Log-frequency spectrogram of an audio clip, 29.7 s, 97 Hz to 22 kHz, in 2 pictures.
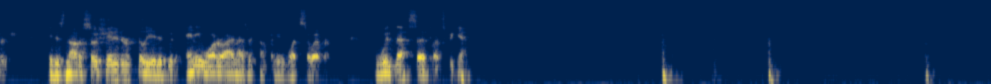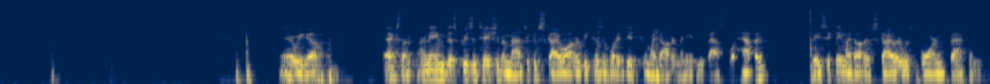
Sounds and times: Speech: 0.0 - 0.2, 0.8 - 5.0, 5.6 - 7.0, 19.1 - 20.0, 20.6 - 26.4, 27.0 - 29.7.

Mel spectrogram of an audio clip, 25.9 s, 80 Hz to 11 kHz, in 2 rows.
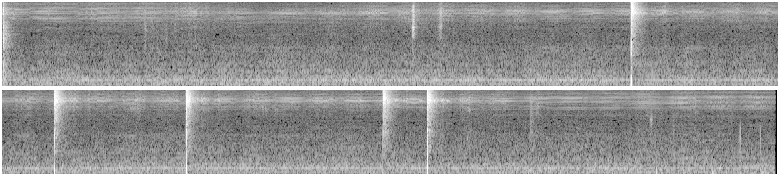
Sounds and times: Hum: 0.0 - 25.8
Mains hum: 0.0 - 25.8.

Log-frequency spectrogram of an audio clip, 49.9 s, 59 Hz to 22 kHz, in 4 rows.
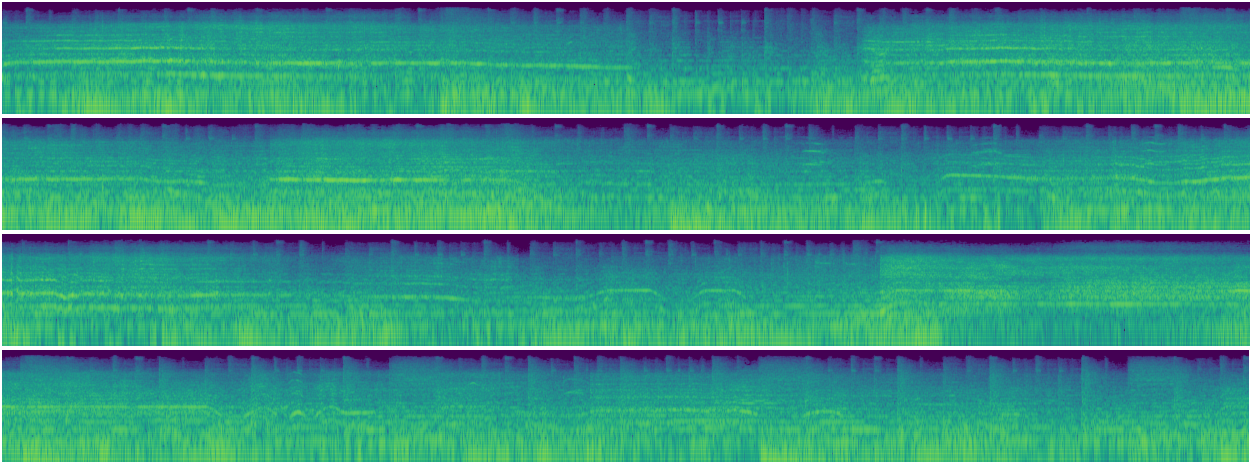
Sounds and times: Boat, Water vehicle: 0.0 - 49.9
Music: 0.0 - 49.9.

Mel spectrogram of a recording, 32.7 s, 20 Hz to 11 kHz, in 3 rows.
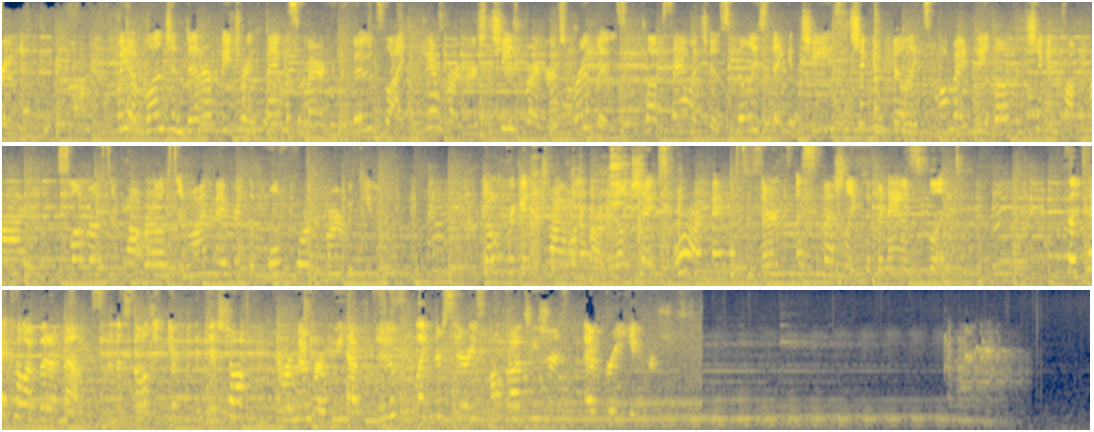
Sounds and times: Speech: 0.0 - 14.8, 15.7 - 20.5, 21.6 - 28.7
Music: 0.0 - 32.6.

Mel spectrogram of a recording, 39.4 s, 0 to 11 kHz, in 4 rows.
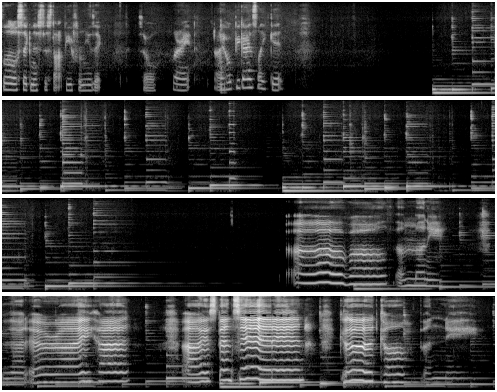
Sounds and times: Music: 8.6 - 24.0, 26.8 - 39.4.

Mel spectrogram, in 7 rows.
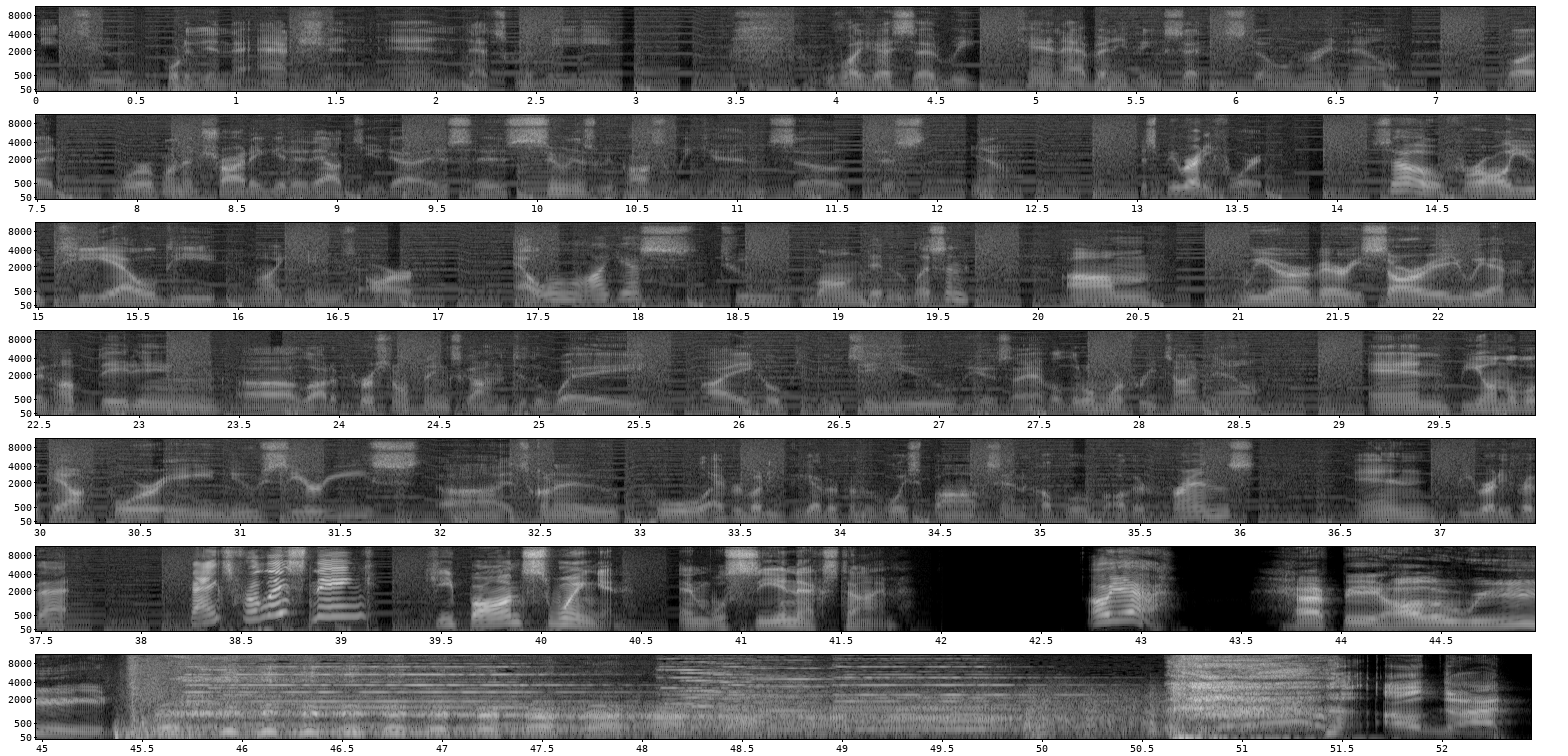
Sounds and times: Speech: 0.0 - 2.9, 3.9 - 6.8, 7.4 - 12.4, 13.0 - 28.6, 29.2 - 37.6, 38.3 - 41.9, 42.8 - 45.4, 51.5 - 52.4
Music: 0.0 - 42.0, 45.4 - 51.1.

